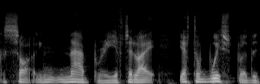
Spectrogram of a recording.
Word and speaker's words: Gnabry: It's like a Gnabry. You have to whisper the G. You have to pretend you're going to say the G, but they're not. It's like Gnabry.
